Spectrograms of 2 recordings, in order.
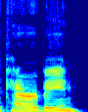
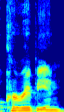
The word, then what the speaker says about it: Caribbean: from Trinidad in the Caribbean or Caribbean depending on where you like to how you like to pronounce that uh it's just off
